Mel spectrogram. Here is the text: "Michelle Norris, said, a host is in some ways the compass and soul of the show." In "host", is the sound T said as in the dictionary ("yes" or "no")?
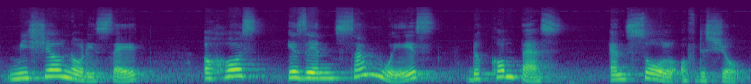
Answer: no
